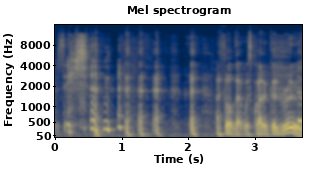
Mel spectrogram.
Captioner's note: both laugh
